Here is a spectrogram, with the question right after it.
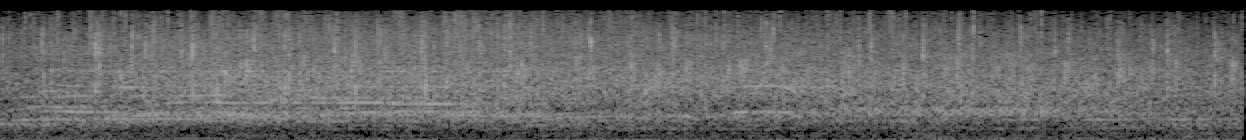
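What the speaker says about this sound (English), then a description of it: "give a cheer for Nerchio." Crowd applauding and cheering at an IEM GamesCom StarCraft esports semifinal, a steady, distant wash of clapping that holds evenly throughout.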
